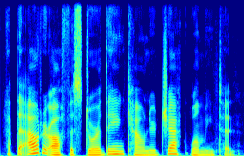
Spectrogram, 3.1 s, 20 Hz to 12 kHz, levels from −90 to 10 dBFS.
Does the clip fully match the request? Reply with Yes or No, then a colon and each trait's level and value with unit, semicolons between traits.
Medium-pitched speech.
Yes: medium, 175 Hz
